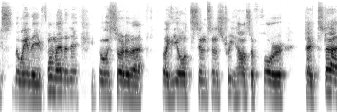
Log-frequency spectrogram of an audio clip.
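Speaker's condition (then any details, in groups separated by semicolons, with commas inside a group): Spastic quadriplegia cerebral palsy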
